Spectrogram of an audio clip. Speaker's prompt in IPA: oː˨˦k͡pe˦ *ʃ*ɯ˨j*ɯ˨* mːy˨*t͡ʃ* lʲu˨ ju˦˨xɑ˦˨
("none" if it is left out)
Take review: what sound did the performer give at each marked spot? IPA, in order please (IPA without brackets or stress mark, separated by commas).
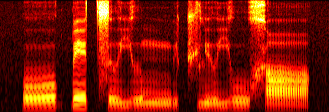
t͡s, ɯ˨, t͡ʃ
